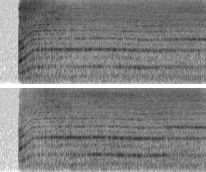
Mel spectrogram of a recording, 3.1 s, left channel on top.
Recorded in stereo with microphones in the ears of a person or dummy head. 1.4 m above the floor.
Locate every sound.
0.3 s a scream: 70° left (ahead or behind), 0.7 m; by 3.0 s 55° right (ahead or behind), 3 m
